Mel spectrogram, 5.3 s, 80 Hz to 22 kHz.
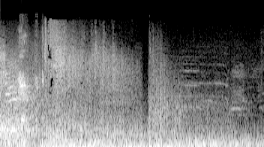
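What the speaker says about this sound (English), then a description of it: "They're using artillery on us!" A loud, deep artillery blast from the 1988 action film Die Hard opens the clip, followed by rumbling debris and a second crack, with a voice talking over the din.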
